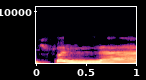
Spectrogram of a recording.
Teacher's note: स्वाद को मोटा पढ़ेंगे, लाम को नहीं. सल्ला, लाम पे आवाज हम अपनी बड़ी कर दें.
